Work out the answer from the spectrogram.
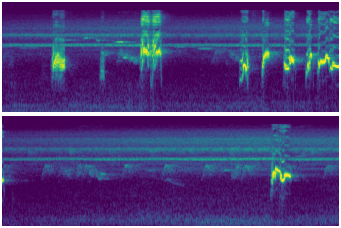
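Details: Red-whiskered bulbul singing in a morning contest-training recording: short bright warbled phrases of quick chirps, several grouped near the middle, then a pause and one more phrase near the end, over a faint steady high hiss.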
